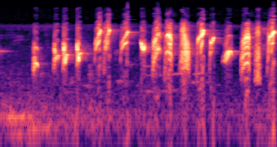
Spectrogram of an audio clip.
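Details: Long-tailed shrike, called pentet locally, in full song: a fast, continuous run of varied chirps, whistles and rasping notes, about two per second, rich and high-pitched.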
